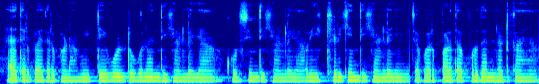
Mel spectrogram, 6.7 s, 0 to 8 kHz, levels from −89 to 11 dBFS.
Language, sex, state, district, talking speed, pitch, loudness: Hindi, male, Uttarakhand, Tehri Garhwal, 185 wpm, 125 Hz, -35 LUFS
